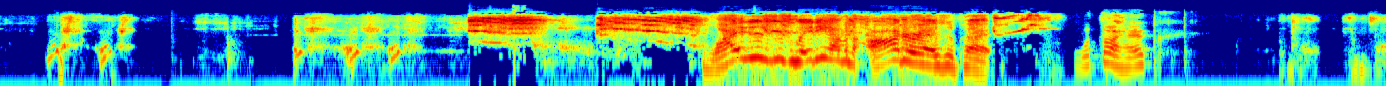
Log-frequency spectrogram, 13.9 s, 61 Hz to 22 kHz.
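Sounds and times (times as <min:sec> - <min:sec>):
dog whining and yelping: 0:00.5 - 0:01.3, 0:03.0 - 0:10.7
speech: 0:07.1 - 0:10.0, 0:10.8 - 0:11.6.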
